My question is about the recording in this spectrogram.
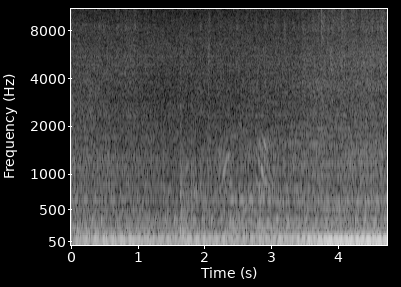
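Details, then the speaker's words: OBS Chevrolet Cheyenne truck, 1988, LS-swapped 6.0 V8 with 4L80E, first cold start of the day: steady, deep, even idle, no knocks or misses over the rumble. "there she goes right on the money this is the first start of the day actually give you a cold start"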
